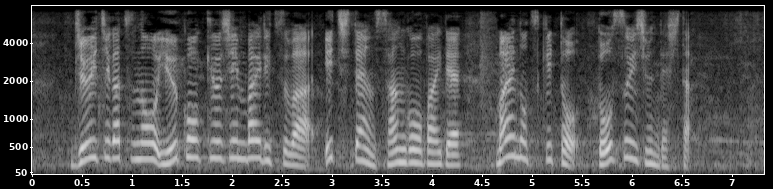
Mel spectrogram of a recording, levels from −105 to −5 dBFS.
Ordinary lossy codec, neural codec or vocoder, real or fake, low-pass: none; codec, 16 kHz, 16 kbps, FreqCodec, smaller model; fake; 7.2 kHz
